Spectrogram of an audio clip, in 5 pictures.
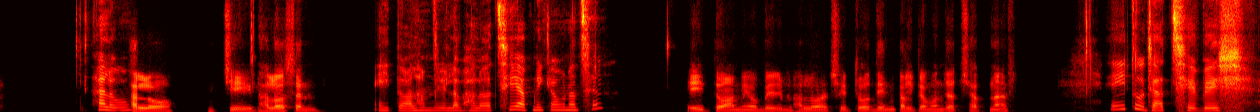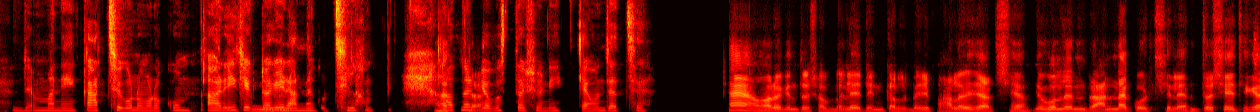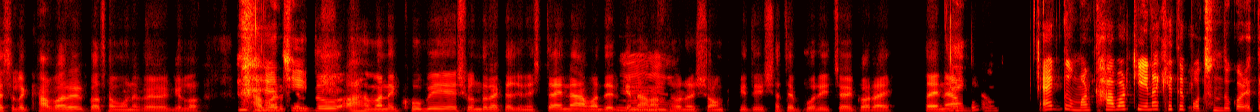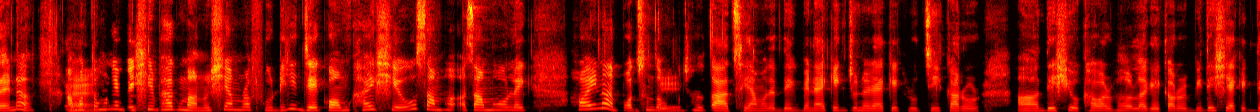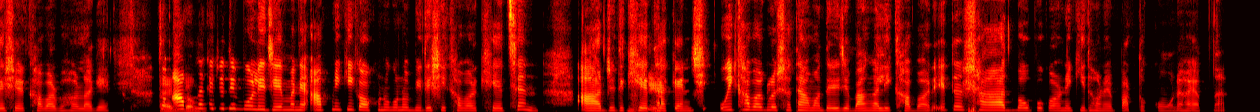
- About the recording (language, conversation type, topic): Bengali, unstructured, বিভিন্ন দেশের খাবারের মধ্যে আপনার কাছে সবচেয়ে বড় পার্থক্যটা কী বলে মনে হয়?
- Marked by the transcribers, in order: tapping; laughing while speaking: "করছিলাম"; laughing while speaking: "হ্যাঁ, জি"; unintelligible speech; in English: "Somehow"; other background noise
